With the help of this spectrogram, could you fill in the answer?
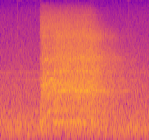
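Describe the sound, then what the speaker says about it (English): A power wrench kicks on abruptly with a loud whirring burst while tightening a nut, holds for under a second as the clutch slips, then winds down, heard alone. "when he hears the clutch slip, the mechanic releases the trigger and waits for the motor to stop"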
